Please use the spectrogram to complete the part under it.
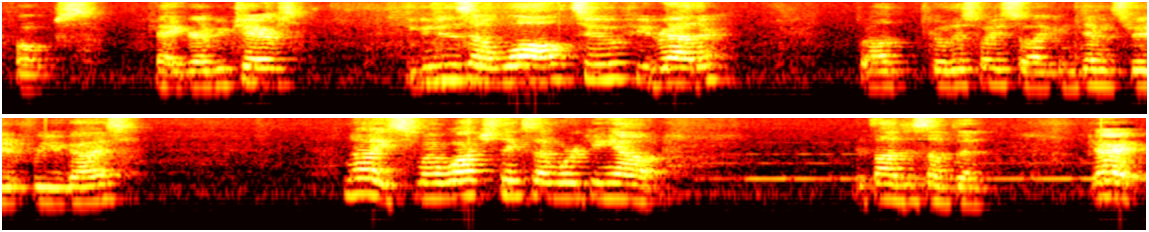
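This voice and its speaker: An aerobics instructor leading a workout, counting out moves and cueing them in short, encouraging phrases. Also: mid-range voice. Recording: echoey room, distant microphone.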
